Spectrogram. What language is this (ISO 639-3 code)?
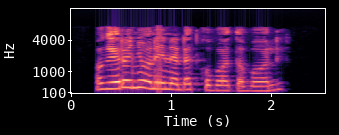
kln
